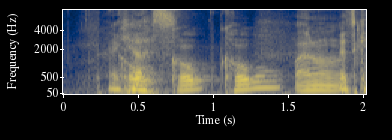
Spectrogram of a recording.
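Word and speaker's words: Kobol: Lords of cobalt is how they say it.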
